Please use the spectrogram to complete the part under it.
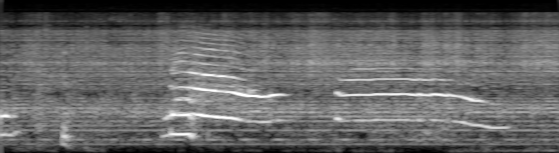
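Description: A cat meows twice, long drawn-out cries close by, with a brief rustle and soft noise before the first.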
